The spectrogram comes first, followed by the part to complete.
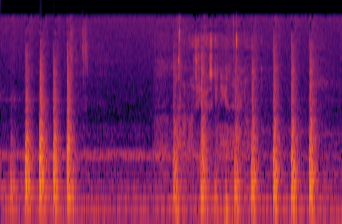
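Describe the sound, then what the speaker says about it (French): Someone knocks on a door at night: a burst of four quick raps, a pause, then a longer, uneven series of knocks, close and sharp, with a low hum beneath. "il a commencé à entendre quelqu'un ou quelque chose frapper à sa porte"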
